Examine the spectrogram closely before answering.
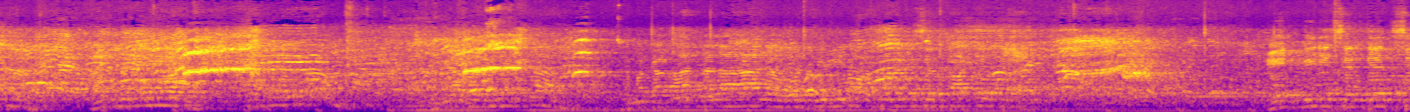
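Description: A large crowd of spectators cheers and shouts loudly in an echoing hall.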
